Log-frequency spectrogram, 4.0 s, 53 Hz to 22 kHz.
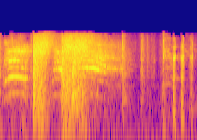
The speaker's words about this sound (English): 3 shots. Keep it up and there'll be a shortage of 38s.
